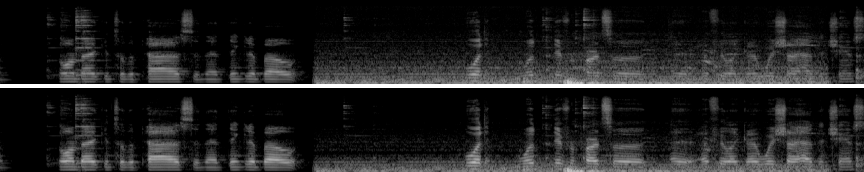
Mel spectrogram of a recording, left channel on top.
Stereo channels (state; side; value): normal; both; correlation 0.79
